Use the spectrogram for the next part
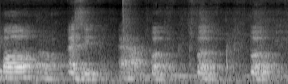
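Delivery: प released as a puff of air, no voice; voiceless प demo; breathy unvoiced p. Shown as a demonstration. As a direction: blow out प from the lips only. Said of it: "comes from the mouth only".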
